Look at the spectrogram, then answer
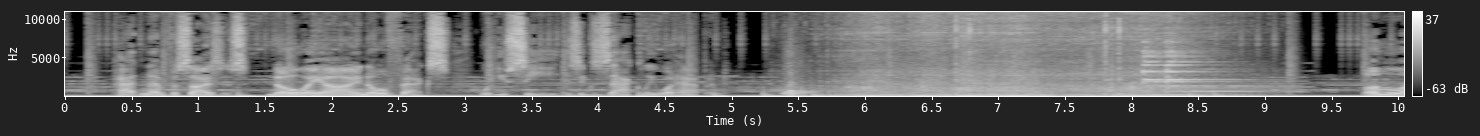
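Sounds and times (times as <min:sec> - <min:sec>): motorcycle engine rumble: 0:05.4 - 0:09.2.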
